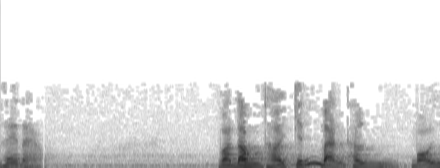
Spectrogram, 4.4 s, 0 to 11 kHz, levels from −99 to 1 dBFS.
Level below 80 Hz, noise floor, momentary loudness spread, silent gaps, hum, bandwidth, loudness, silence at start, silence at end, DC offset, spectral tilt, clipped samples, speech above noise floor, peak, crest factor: -68 dBFS; -58 dBFS; 15 LU; none; none; 5.8 kHz; -28 LUFS; 0 s; 0 s; under 0.1%; -11.5 dB/octave; under 0.1%; 31 dB; -6 dBFS; 24 dB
